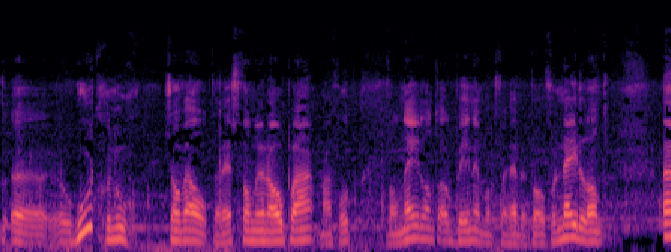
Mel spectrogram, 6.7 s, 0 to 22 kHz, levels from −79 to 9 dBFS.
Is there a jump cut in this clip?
yes; 4 cuts; at 0.9 s, 2.1 s, 3.9 s, 5.3 s

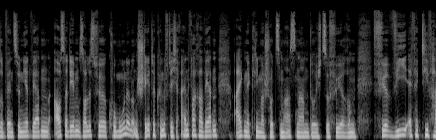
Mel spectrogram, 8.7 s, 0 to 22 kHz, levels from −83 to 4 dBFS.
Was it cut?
no; 0 cuts

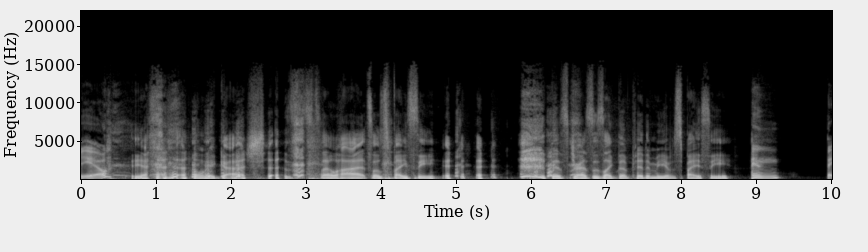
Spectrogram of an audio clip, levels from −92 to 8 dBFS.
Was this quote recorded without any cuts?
yes; 0 cuts

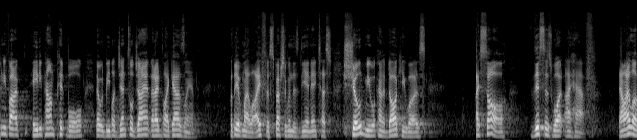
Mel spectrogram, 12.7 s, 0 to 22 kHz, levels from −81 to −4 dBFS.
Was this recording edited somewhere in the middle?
yes; 3 cuts; at 2.2 s, 3.2 s, 4.7 s

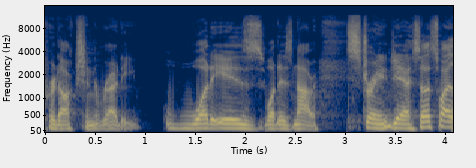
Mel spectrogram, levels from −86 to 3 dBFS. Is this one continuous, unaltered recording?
no; 3 cuts; at 1.2 s, 2.2 s, 3.0 s

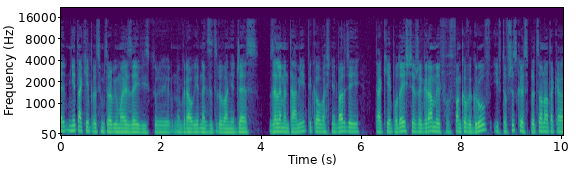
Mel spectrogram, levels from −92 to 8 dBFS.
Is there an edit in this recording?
no; 0 cuts

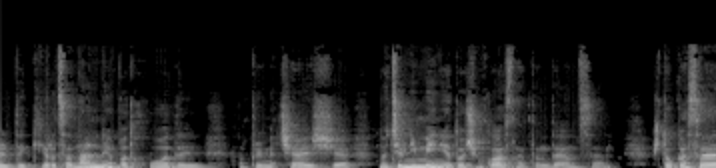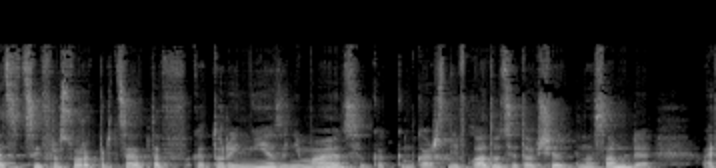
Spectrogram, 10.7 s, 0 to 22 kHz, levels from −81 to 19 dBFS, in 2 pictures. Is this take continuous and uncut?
yes; 0 cuts

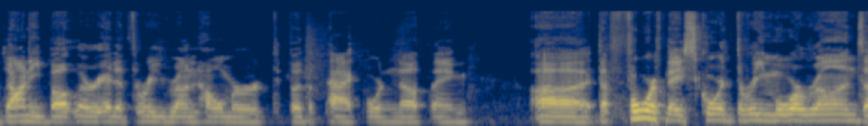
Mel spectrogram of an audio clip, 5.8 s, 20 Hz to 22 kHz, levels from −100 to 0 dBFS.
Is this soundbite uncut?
no; 3 cuts; at 2.4 s, 4.0 s, 4.4 s

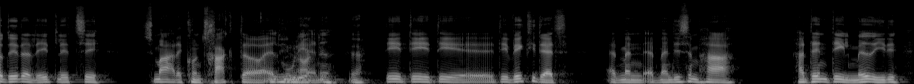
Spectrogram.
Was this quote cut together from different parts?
no; 0 cuts

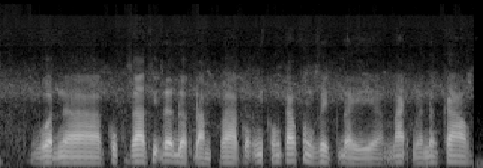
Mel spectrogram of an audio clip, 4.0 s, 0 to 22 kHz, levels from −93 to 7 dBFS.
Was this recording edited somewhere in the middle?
yes; 5 cuts; at 1.0 s, 1.3 s, 1.7 s, 2.2 s, 2.8 s

